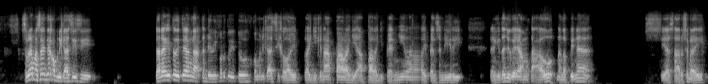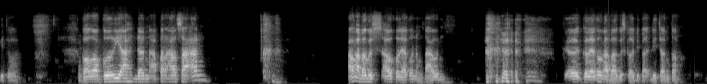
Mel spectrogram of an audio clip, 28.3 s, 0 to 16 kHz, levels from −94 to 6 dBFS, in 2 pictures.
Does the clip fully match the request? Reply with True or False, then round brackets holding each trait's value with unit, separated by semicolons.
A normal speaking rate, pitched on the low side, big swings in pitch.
True (115 wpm; 120 Hz; 6.7 semitones)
